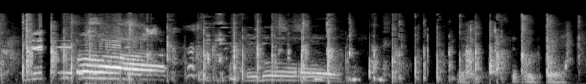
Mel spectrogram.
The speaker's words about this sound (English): And I really got to say, these kids are wonderful and they deserve a huge round of applause. So if everyone wants to take themselves off mute for a second, let's give these kids a round of applause here for being so awesome.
